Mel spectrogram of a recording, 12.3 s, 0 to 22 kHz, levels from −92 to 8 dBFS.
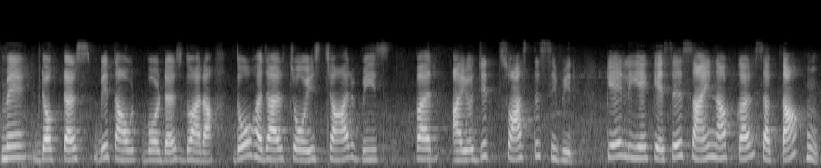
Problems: constant background noise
